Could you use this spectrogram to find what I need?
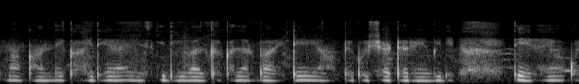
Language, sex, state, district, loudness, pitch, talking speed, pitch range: Hindi, female, Bihar, Saharsa, -26 LUFS, 185 Hz, 240 wpm, 180-190 Hz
